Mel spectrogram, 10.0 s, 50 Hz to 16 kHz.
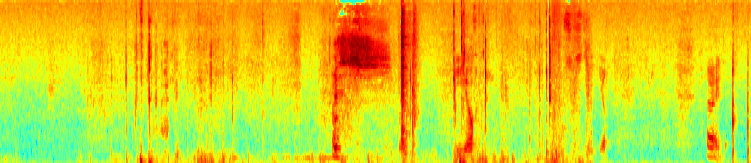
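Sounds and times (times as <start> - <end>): rustling: 0.1 - 9.3.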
